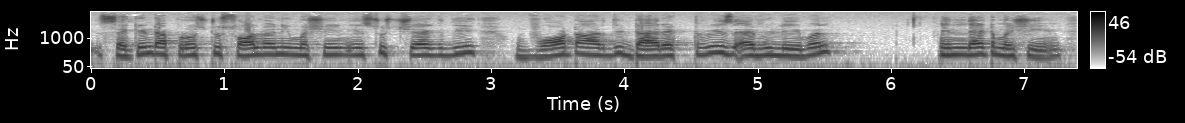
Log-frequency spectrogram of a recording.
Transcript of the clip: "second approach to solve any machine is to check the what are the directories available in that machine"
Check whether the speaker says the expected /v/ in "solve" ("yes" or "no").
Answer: yes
